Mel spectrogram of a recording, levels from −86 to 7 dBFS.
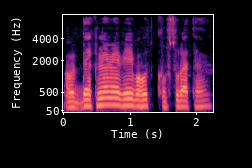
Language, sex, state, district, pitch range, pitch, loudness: Hindi, male, Bihar, Bhagalpur, 130-155 Hz, 145 Hz, -15 LUFS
